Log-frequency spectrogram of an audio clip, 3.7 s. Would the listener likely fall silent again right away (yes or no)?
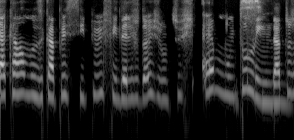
no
